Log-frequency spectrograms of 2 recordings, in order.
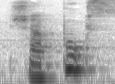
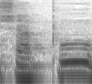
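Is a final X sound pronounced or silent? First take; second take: pronounced; silent. First: A final X sound is pronounced. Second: No final X sound is pronounced. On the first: The speaker calls it wrong. "Non, on ne prononce pas le X à la fin" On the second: The speaker calls it right. "On dit"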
